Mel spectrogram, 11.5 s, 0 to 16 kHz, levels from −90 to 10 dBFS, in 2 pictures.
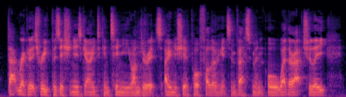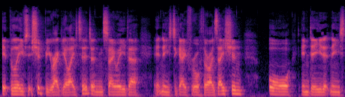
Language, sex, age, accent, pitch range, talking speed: English, male, 20-39, British, 100-120 Hz, 190 wpm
